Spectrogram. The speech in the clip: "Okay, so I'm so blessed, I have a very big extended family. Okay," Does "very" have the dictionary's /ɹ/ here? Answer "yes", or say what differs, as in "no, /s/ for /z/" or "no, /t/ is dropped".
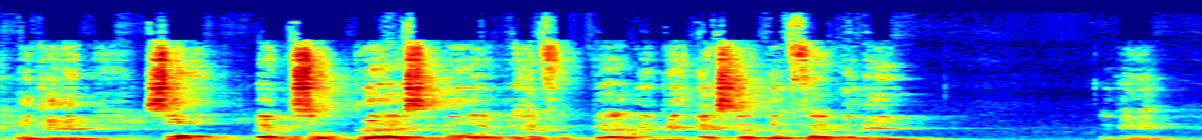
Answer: yes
